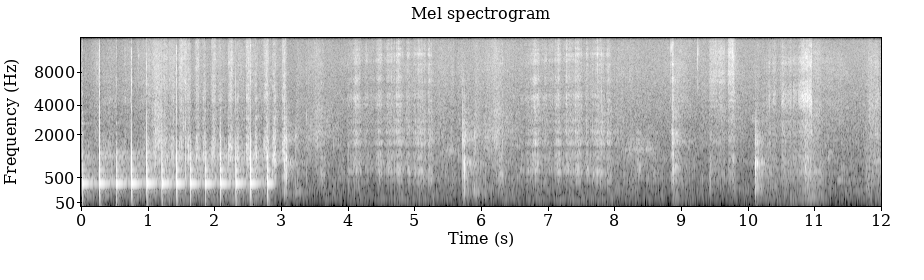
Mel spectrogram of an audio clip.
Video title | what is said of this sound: MEDITERRANEO - La Vallée de la Soca en Slovénie, les grands luthiers italiens | on peut évaluer les épaisseurs la souplesse du bois et puis surtout on va écouter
